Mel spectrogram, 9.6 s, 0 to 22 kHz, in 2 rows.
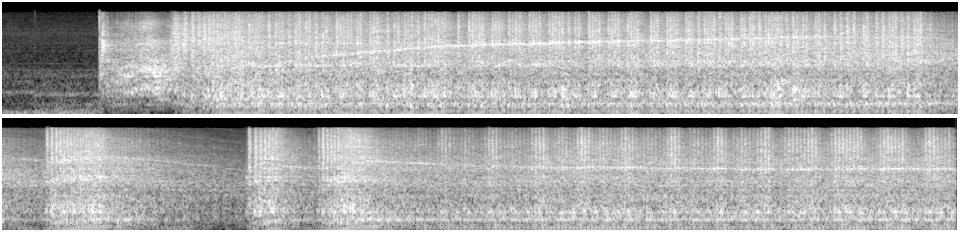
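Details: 1997 Cummins 5.9 12-valve with P7100 P-pump, 960,000 km, cold start at half throttle after cracking injector lines: starter churns unevenly before it stumbles, catches and settles into coarse diesel clatter; slow, hard start.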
